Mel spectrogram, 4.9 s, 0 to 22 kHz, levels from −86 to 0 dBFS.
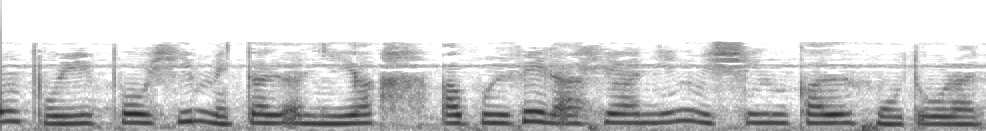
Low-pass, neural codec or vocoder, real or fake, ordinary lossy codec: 7.2 kHz; codec, 16 kHz, 4 kbps, FreqCodec, larger model; fake; MP3, 24 kbps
